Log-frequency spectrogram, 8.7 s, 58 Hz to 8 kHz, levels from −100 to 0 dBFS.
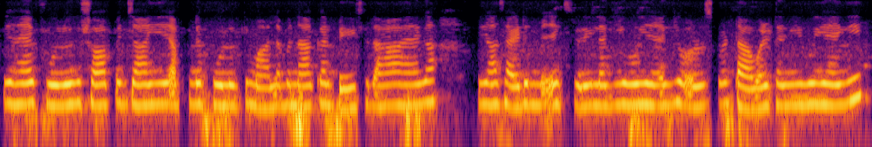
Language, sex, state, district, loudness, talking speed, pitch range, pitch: Hindi, female, Andhra Pradesh, Chittoor, -15 LUFS, 170 wpm, 235-245 Hz, 240 Hz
